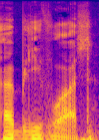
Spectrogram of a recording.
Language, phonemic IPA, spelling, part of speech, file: French, /ab.vi.lwaz/, Abbevilloise, noun, Fr-Abbevilloise.ogg
- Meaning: female equivalent of Abbevillois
